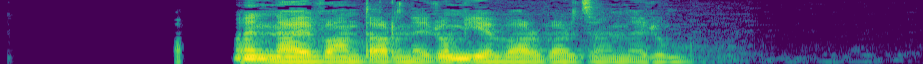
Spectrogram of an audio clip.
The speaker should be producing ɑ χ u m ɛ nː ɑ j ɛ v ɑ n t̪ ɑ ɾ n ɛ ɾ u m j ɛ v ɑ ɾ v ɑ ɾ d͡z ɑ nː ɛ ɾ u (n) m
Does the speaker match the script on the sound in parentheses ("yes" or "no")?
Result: no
